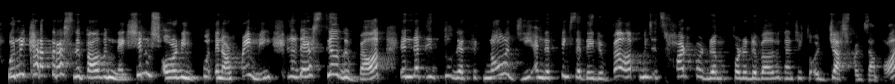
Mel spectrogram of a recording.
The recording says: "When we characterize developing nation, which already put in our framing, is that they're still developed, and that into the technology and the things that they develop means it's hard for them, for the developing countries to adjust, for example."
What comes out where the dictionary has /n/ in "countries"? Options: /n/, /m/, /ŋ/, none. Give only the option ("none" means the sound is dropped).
none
